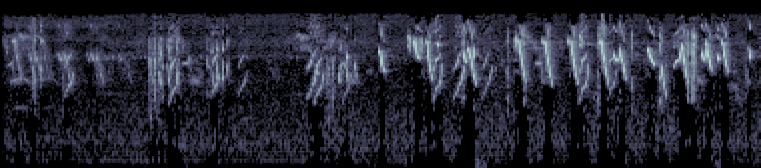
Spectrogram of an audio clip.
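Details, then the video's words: Male and female saffron finch together making noise: rapid high chirps and downward-sweeping notes, sparse at first, then dense overlapping bursts in the second half. "canário da terra macho e fêmea junto fazendo barulho"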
